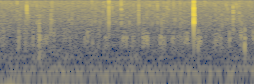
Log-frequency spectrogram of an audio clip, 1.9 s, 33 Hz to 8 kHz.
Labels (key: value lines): label: biophony, grazing
recorder: SoundTrap 300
